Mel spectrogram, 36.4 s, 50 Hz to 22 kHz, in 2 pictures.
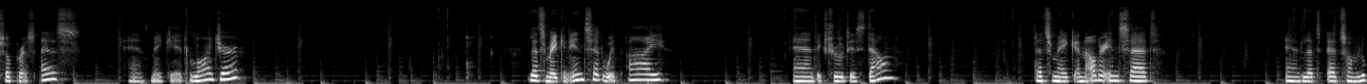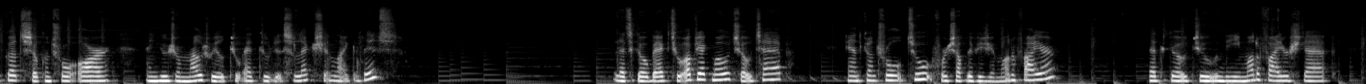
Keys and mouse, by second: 0.2 s, 6.0 middle click, 7.7 i, 13.6 middle click, 19.3 ctrl+r, 22.9-26.3 middle drag, 28.2 Tab, 30.4 ctrl+2.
